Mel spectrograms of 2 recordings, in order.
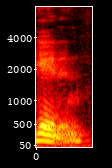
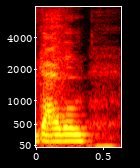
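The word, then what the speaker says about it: Gaiden: which was a ninja how do you pronounce it gayen or giden I say giden G I always said Ninja gayen even though I'm it is bet you is giden I a little funny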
